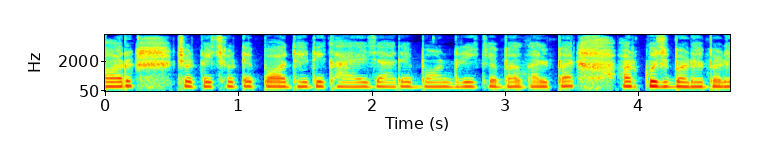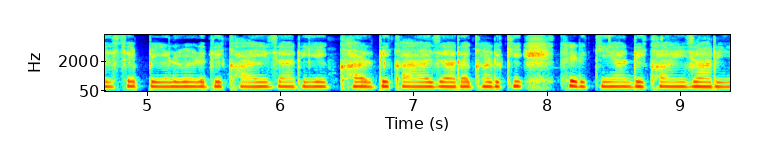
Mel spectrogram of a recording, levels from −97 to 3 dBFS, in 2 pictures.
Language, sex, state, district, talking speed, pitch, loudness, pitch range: Hindi, female, Odisha, Nuapada, 215 wpm, 195 Hz, -20 LUFS, 190-200 Hz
